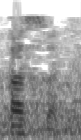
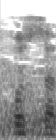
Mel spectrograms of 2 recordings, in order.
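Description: First: The first vowel is a. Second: The first vowel is u. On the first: The speaker calls it right. "Правильно будет касса" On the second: The speaker calls it wrong. "с даммой, кусса, так это неправильно"

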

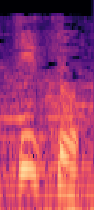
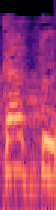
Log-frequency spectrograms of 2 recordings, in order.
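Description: First: The first vowel is i. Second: The first vowel is a. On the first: The speaker calls it right. "а как «китту»" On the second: The speaker calls it wrong. "не «катту»"

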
